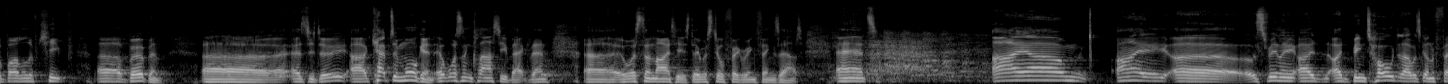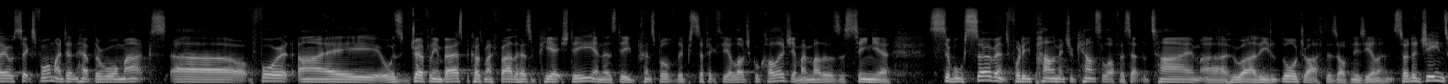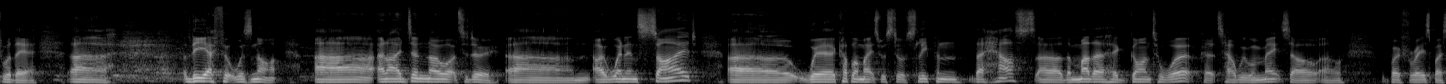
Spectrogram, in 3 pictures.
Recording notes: AUCKLAND ISSUE. In front of a live audience.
